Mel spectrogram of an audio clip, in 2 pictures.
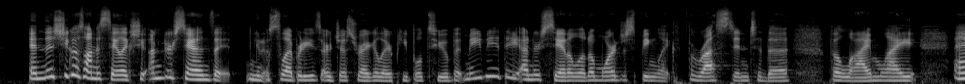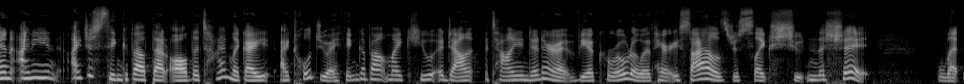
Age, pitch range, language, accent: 20-39, 180-265 Hz, English, American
